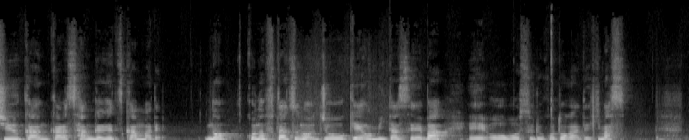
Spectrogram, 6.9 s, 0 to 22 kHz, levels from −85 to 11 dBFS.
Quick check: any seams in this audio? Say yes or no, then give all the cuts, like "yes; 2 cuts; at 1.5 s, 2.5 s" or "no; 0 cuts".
no; 0 cuts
